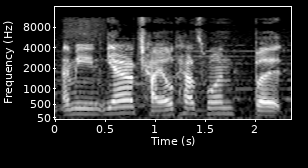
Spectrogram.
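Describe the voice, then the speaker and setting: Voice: mid-range voice, slow pace, a bit bright, faint music behind. A game streamer giving casual live commentary, chatting and musing aloud.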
